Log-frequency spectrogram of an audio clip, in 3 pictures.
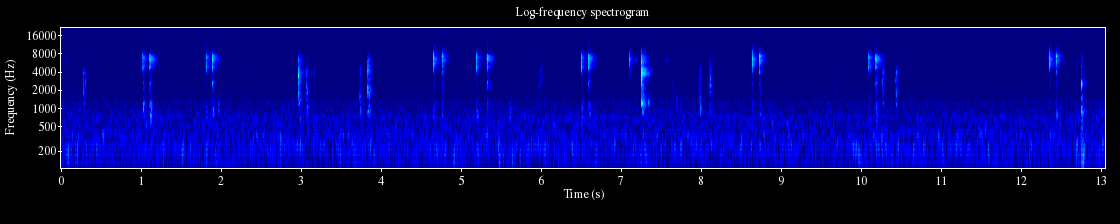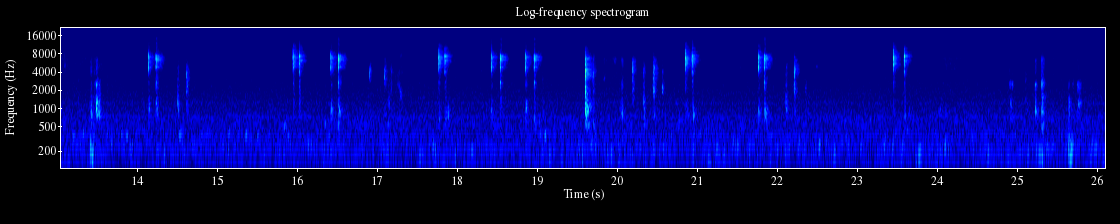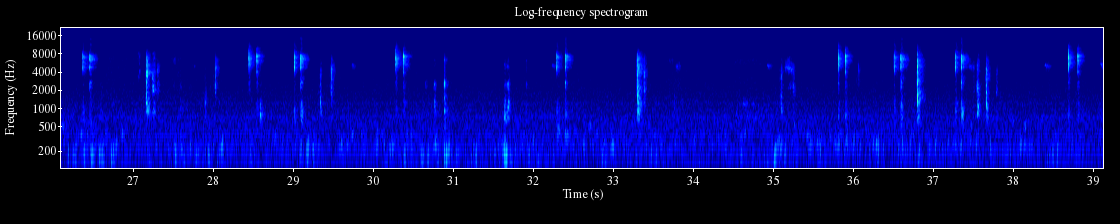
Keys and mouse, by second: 0.2 g, 3.0 KP_1, 3.8 r, 7.3 KP_3, 8.1 r, 10.3 g, 10.4 right click, 14.6-19.7 right drag, 14.6 r, 17.2 r, 19.7 KP_7, 20.4 r, 22.2 r, 27.2 KP_7, 27.9 r, 29.4 r, 32.9 right click, 33.3 KP_7, 33.4 right click, 35.1 r, 36.7 right click, 37.7 r.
